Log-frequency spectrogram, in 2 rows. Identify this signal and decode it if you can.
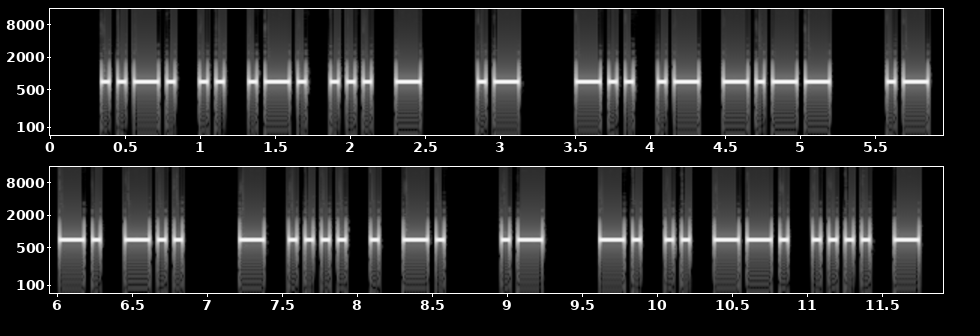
Morse code, heard as a keyed tone, about 22 wpm, 700 Hz. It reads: FIRST A DAY AND THEN A NIGHT
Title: A Sound Of Thunder 22wpm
